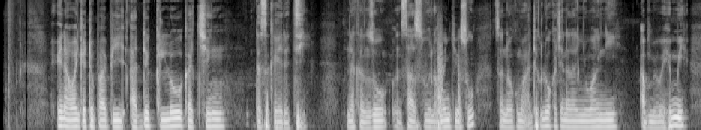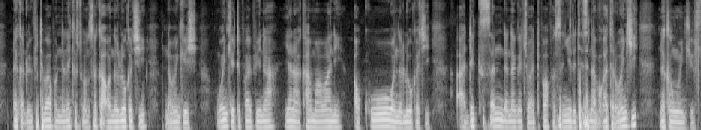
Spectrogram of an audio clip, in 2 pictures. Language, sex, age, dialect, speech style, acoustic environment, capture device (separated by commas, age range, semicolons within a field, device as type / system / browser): Hausa, male, 25-34, Nigeria - Kano, happy; focused; excited, people talking; appliances; nature, mobile / Linux / Chrome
